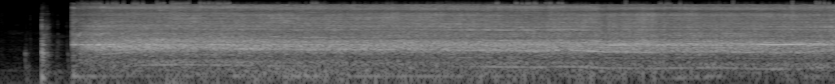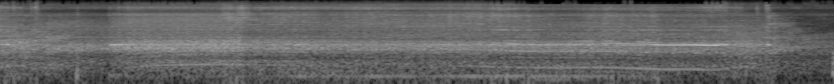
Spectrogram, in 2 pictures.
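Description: A worm drive circular saw cutting through wood, a loud continuous whining buzz starting after a brief clunk, holding steady with slight pitch dips as the blade works the board, then trailing off at the end.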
